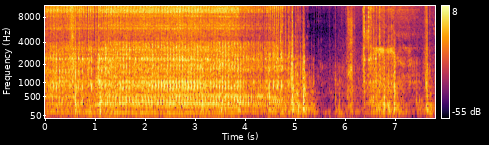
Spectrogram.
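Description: Outboard holds a steady fast idle for about four seconds, then cuts out and dies, as with stale fuel starving it.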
